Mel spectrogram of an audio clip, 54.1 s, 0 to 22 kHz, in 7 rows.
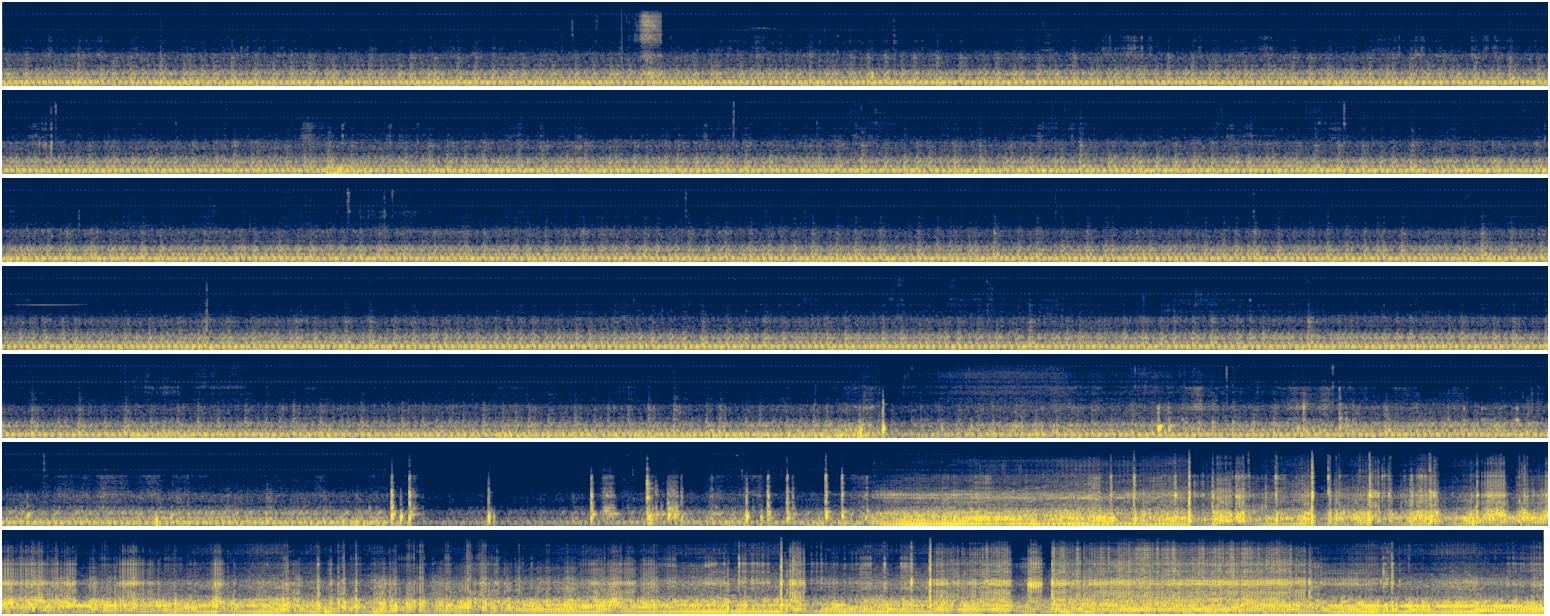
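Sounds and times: paramotor engine idling: 0:00.0 - 0:54.0.

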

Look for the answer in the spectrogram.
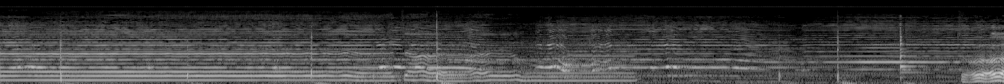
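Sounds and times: harmonium: 0:00.0 - 0:10.0
tanpura: 0:00.0 - 0:10.0.

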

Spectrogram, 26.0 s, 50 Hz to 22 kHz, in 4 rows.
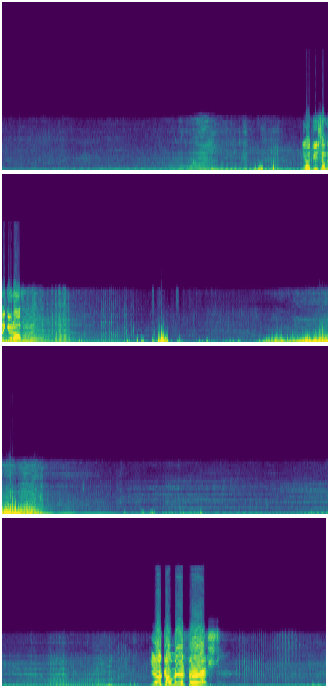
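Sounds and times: quad bike engines droning: 0:00.0 - 0:26.0.

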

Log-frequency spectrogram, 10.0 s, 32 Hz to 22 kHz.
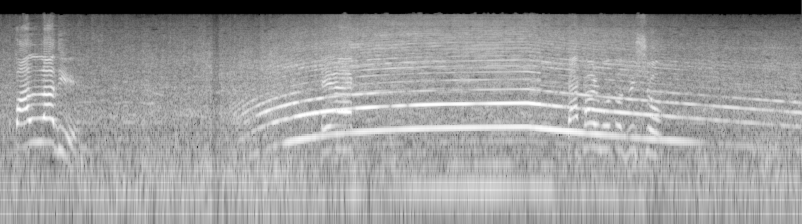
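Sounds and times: siren wailing: 0:03.0 - 0:10.0.

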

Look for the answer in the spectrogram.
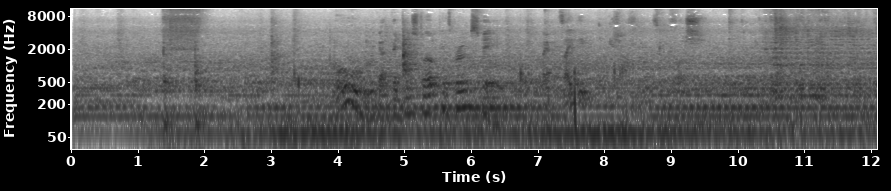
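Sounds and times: steady low hum: 0:00.0 - 0:12.0
faucet running into sink: 0:10.4 - 0:12.0.

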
